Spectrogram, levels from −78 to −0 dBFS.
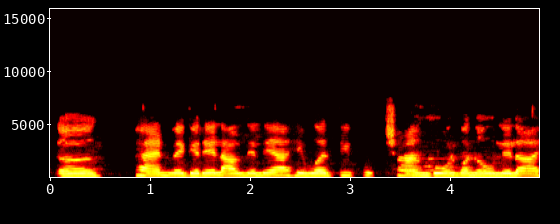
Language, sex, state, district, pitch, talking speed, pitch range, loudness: Marathi, female, Maharashtra, Dhule, 230 Hz, 120 wpm, 220-235 Hz, -14 LUFS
